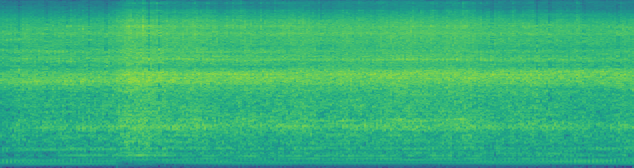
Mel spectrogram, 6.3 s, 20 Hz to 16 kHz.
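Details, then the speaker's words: 2005 Honda Metropolitan scooter after carburetor repair and throttle adjustment, kick-started and slightly warmed: a steady, buzzy single-cylinder idle that settles evenly without misses, surging or rattles. Idle is normal, though it needed one more adjustment at full operating temperature. "you can hear the idols settle down what's it warmed up just a bit and it's ready to go"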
